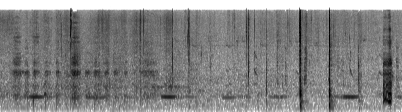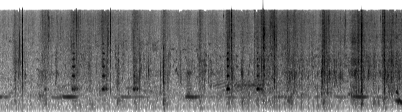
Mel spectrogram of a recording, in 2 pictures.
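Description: A few sharp wooden knocks and cracks as a man stamps and bounces on a burnt, fallen tree trunk, the clearest a little past the middle. Behind them a short, low animal call repeats about once a second.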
